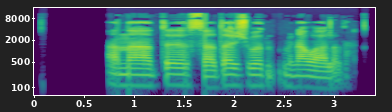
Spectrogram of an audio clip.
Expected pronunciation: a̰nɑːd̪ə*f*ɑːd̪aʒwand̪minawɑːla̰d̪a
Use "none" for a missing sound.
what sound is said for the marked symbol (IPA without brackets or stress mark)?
s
